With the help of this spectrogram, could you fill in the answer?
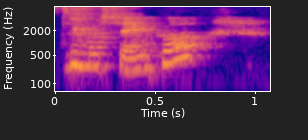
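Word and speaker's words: Tymoshenko: no no I mean yes of course you pronounce it correctly it's timoshenko and no uh you my dad was not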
